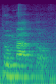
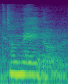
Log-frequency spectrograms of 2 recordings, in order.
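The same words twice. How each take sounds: First: It is said with a British accent. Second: It is said with an American accent. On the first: "the British English they pronounce it tomato" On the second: "American English they pronounce it tomato"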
